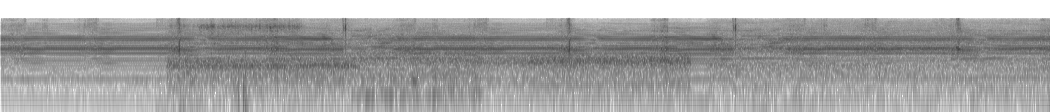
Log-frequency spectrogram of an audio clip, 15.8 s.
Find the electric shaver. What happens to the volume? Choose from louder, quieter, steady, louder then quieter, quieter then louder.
steady.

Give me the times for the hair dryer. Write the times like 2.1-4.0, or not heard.
2.5-15.7.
